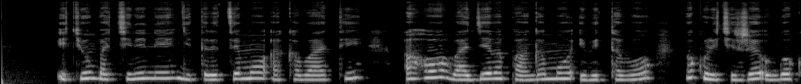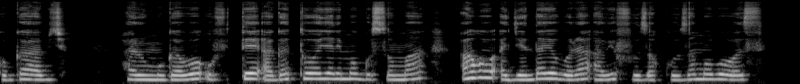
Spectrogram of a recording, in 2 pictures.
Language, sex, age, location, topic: Kinyarwanda, female, 25-35, Huye, education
